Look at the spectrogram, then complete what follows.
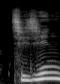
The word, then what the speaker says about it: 知人: 그래서 여기서는 지진 조세 하면은 지인 여성이 돼요. 그래서 진인이라고 생각하시는 분들도 조금 계시던데요. 지진이라고 읽어주시고 그 다음에 세츠다는 한자 그대로 절단이에요.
